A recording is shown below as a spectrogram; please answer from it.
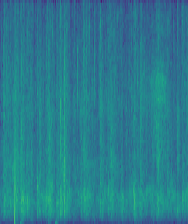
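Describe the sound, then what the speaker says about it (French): A comedy club audience claps in a steady wash of applause, with a couple of sharper thumps early on. "Mesdames et messieurs, je vous demande de l'applaudir bien fort"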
